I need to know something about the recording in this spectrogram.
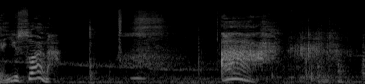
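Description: A young man speaks up close.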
